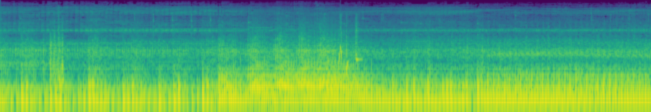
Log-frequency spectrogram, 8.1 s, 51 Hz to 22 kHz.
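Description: Yamaha 110i motorcycle with a 76/11 4-valve engine and dual reed valves, heard up close while ridden, starting with a clattery idle and then revving hard into a loud, sustained drone.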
